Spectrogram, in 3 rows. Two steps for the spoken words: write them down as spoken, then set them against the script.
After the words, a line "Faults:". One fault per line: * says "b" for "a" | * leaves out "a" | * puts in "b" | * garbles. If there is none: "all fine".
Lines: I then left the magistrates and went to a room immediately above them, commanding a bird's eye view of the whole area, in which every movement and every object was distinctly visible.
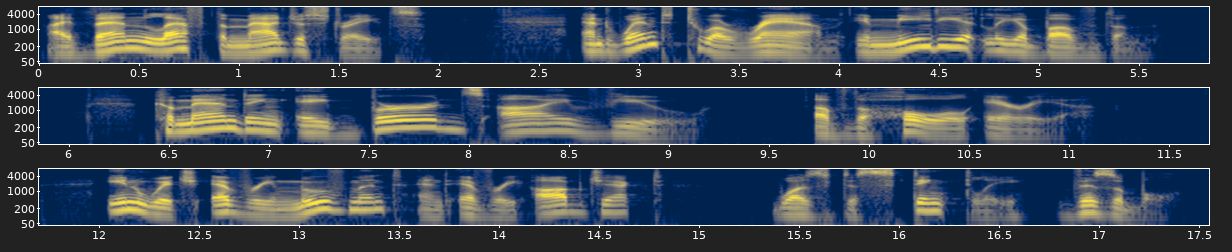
I then left the magistrates and went to a ram immediately above them, commanding a bird's eye view of the whole area, in which every movement and every object was distinctly visible.
Faults:
* says "ram" for "room"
